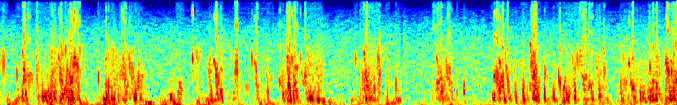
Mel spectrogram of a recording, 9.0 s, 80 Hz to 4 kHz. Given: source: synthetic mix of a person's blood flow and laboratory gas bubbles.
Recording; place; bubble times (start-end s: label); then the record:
Doppler ultrasound of blood flow; precordium
0.00-0.10 s: bubbles
0.20-1.18 s: bubbles
1.28-1.94 s: bubbles
2.34-2.47 s: bubbles
2.53-2.70 s: bubbles
2.75-3.00 s: bubbles
3.03-3.65 s: bubbles
3.70-4.32 s: bubbles
4.71-5.21 s: bubbles
5.26-5.38 s: bubbles
5.73-6.11 s: bubbles
6.15-6.24 s: bubbles
6.54-8.12 s: bubbles
8.25-9.04 s: bubbles
From the record:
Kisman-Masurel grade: 444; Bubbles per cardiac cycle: continuous sound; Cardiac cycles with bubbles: 100%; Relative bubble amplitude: maximal (0.775 to 0.999); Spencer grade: 4 (maximum detectable bubble signal sounding continuously throughout systole and diastole of every cardiac period, and overriding the amplitude of the normal cardiac signals); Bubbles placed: anywhere in the cardiac cycle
